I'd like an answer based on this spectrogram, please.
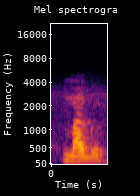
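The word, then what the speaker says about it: ಮಗು: you say child like uh mag magu okay magu irrespective of the gender the child is m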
